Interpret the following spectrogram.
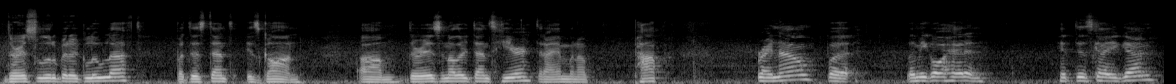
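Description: A man's voice: a little high, moderate pace, long pauses, a little mellow, slight background noise. A man casually narrating a hands-on tool demo to viewers while working on a car in a garage, recorded on a head-mounted camera. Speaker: vlogger reviewing a tool. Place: garage with a car, door open to outdoors.

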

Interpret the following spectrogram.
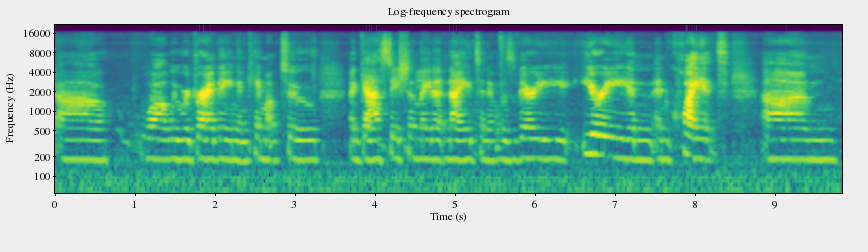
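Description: A woman's voice: lowish voice, bright, forceful tone, recorded from a distance, slight background noise, poor audio. A woman in her forties from Colombia, answering interview questions thoughtfully with frequent hesitations. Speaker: interviewed photographer. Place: bright room by a window, indoors.

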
